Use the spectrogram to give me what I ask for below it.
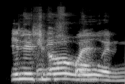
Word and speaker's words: Inishowen: Tell me if I'm saying this right. It's the Inishowen, is that right? Inishowen Mystery Series? Inishowen Mysteries. So I've been basically saying it wrong for a long time.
